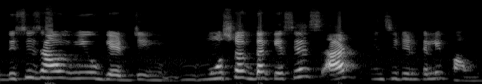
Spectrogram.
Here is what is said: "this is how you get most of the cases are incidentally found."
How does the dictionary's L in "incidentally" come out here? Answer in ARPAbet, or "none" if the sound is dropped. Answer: L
